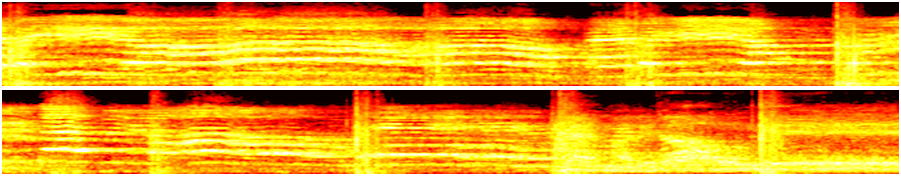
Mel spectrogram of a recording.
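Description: Boys' voices chanting an Urdu noha (Shia lament) together into microphones, with a heavy thump about every second and a half keeping the beat, the chest-beating of matam.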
